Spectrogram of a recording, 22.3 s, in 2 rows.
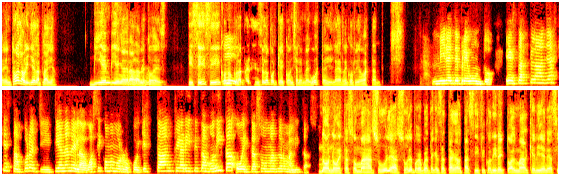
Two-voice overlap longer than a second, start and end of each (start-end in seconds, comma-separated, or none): none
